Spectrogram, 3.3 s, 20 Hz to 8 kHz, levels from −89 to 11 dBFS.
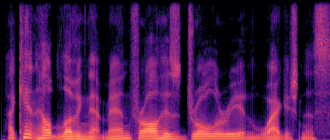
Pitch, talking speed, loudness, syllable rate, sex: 130 Hz, 220 wpm, -17 LUFS, 5.4 syllables/s, male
